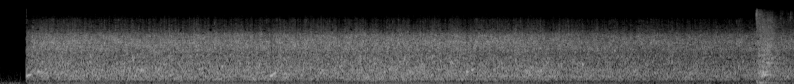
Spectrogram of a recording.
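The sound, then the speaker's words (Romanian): A steady, dense rush of flowing river water fills the whole scene, continuous, beginning abruptly and ending with a brief splash-like burst near the end. “Uite, râule! Îți dau pantofii mei cei roșii.”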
